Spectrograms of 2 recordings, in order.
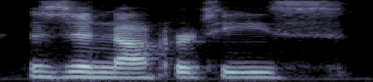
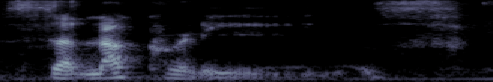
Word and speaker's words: Xenocrates: Xenocrates. I think that's how the audiobook pronounced it. Yeah. Xenocrates.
